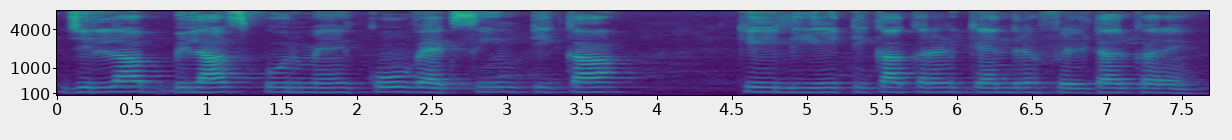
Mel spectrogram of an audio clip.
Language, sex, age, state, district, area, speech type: Hindi, male, 60+, Rajasthan, Jodhpur, rural, read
